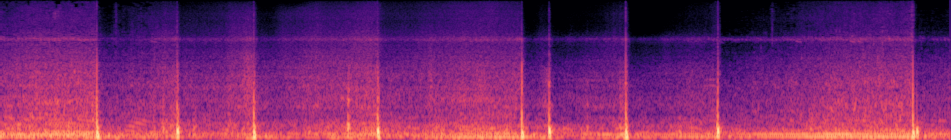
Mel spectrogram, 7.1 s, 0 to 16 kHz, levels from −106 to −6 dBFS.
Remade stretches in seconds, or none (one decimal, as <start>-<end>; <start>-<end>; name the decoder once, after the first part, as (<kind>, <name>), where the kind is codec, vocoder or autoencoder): 1.2-5.3 (autoencoder, DAC-VAE)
